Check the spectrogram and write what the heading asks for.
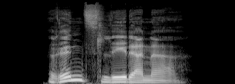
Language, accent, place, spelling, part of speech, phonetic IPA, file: German, Germany, Berlin, rindslederner, adjective, [ˈʁɪnt͡sˌleːdɐnɐ], De-rindslederner.ogg
- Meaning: inflection of rindsledern: 1. strong/mixed nominative masculine singular 2. strong genitive/dative feminine singular 3. strong genitive plural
